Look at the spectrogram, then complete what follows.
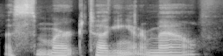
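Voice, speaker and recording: A woman's voice: sits low, fairly even intonation, takes it slowly, creaky, warm tone, dry recording, studio quality. A woman narrating a romance story as a dramatic reading, in a sultry, suspenseful manner.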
